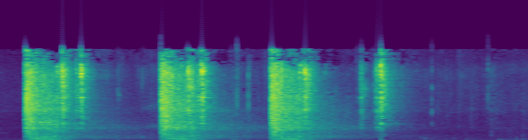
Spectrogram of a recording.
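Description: Shotgun fired three times, a little over a second apart, each blast trailing off in a long echo. A shorter, sharper knock follows near the fourth second.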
